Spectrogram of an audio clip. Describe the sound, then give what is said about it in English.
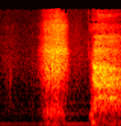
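Two sharp, breathy sniffs through a stuffy nose, fairly loud, the second longer than the first, with a brief pause between them and no talking. “Not to mention the fact I have the sniffles.”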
